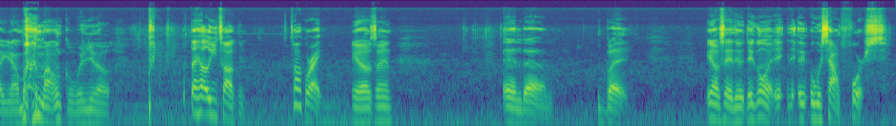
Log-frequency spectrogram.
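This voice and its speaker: A man's voice: mid-range voice, a little mellow, slight background noise. A man on a casual vlog giving an off-the-cuff rant, slangy and profane, rambling with many restarts. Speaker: vlogger.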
